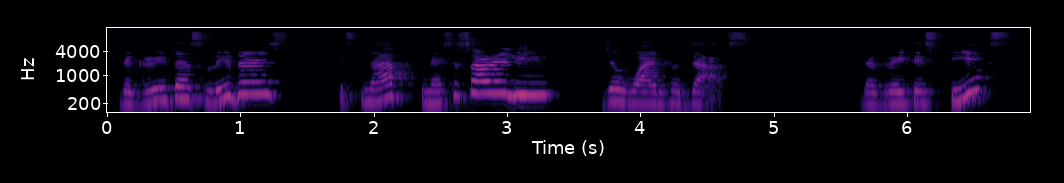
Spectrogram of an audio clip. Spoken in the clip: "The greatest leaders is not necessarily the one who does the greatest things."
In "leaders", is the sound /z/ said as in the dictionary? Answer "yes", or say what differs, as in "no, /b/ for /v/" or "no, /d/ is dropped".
no, /s/ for /z/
